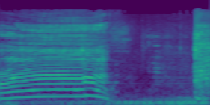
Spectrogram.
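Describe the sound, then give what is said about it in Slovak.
A person imitates a rutting stag's bellow: one long, low, harmonic roar held steady for about a second, then sliding down and breaking off into breathy rumbling, with a brief burst at the end. “Že mu navábi aj celý zoznam, čo treba nakúpiť, tak takto sme spoločne vábili pár rokov dozadu.”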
